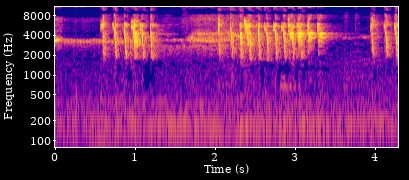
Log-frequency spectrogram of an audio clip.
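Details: A thin steady whistle opens, then the 'semi' bar-winged prinia bursts into rapid, high, clipped notes. The bird is excited and looking for an opponent, recorded as tutor sound to get birds singing.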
